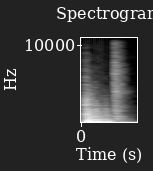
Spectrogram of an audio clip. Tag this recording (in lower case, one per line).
domestic sounds
slam
door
